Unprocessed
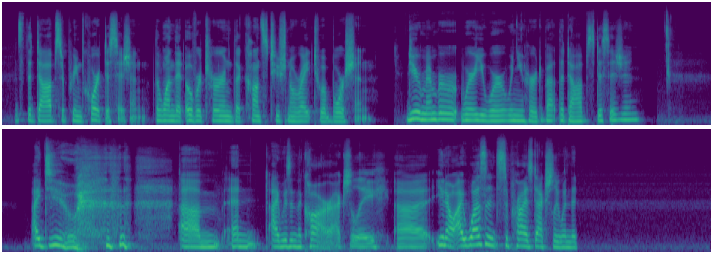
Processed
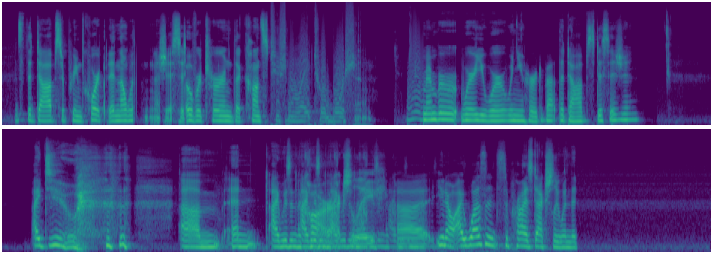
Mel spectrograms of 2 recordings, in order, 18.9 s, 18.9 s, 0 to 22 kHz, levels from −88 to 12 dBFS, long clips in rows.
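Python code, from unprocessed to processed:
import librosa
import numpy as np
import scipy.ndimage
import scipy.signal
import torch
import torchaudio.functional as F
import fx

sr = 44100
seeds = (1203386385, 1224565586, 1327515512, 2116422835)

y = fx.tube_stage(x, sr, drive_db=40.0, bias=0.75, at=(3.58, 5.63))
y = fx.lowpass(y, sr, hz=2100.0, slope=24, at=(6.97, 7.42))
y = fx.upward_expand(y, sr, threshold_db=-34.0, expansion=1.5, at=(8.35, 12.05))
y = fx.echo_throw(y, sr, start_s=12.81, length_s=0.74, ms=390, feedback_pct=60, wet_db=-2.0)
y = fx.lowpass(y, sr, hz=1200.0, slope=6, at=(14.59, 16.4))
y = fx.edit(y, sr, fx.reverse_span(start_s=1.37, length_s=1.09), tone=tone)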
